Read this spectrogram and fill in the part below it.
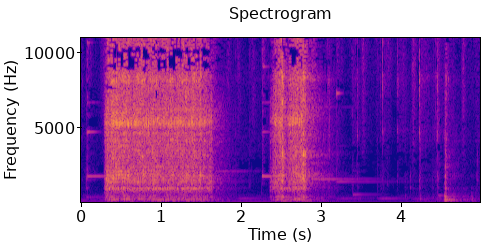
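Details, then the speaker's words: Portable mini sewing machine that had not run because a connecting gear was mispositioned, after refitting the gears: a short even burst of fast needle chatter over a steady motor whir, with music behind. It now runs normally. "Sudah bisa tersambung"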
